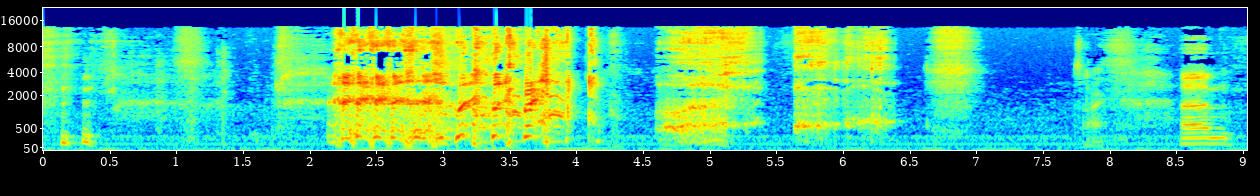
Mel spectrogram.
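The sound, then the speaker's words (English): Several rough, throaty coughs come in loud bursts, a long fit followed by a few shorter ones, over a faint steady hum with no other talking. “I'm coughing a lot.”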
